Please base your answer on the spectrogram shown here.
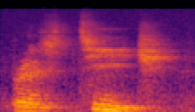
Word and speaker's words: prestige: Look at this word, prestige. We have two syllables here, prestige. Press teach, and according to what is on the chalkboard, the stress come on the last one.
